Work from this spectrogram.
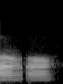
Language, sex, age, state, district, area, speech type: Malayalam, male, 18-30, Kerala, Malappuram, rural, conversation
